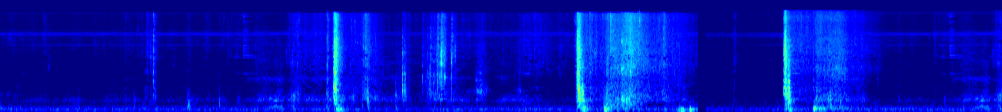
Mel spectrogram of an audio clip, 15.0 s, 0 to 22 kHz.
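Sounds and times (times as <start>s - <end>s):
chisel striking palm frond: 4.9s - 5.4s, 8.6s - 9.6s, 11.7s - 12.6s.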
